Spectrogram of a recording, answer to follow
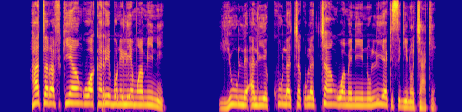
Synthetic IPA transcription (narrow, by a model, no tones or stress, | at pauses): hataɾafi̥kijaŋɡuwakaɾiɓunilijɛmwamini | julɛʔalijɛkulat͡ʃakulat͡ʃaŋɡuamɛniːnuliakisiɠinɔt͡ʃa̰kɛ̰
